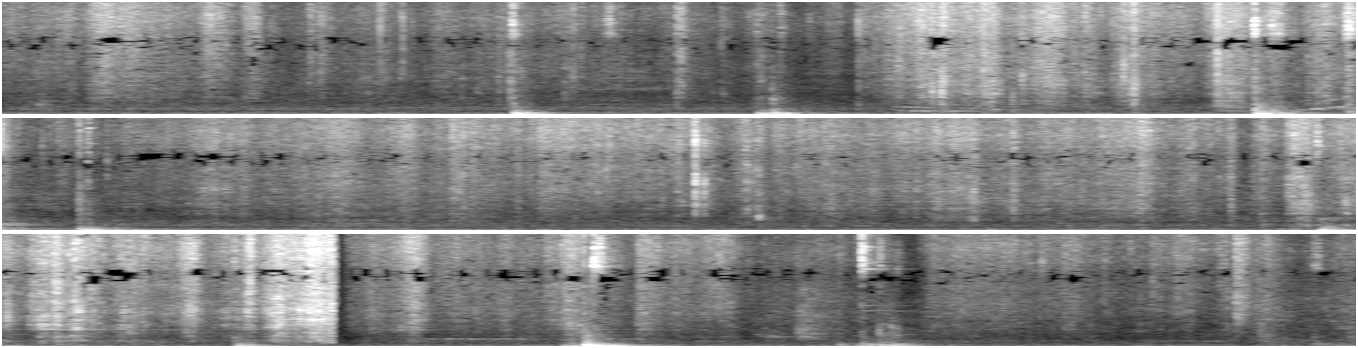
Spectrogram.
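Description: Kitchen handling at the stove: about eight short knocks and clunks of cookware, spread out, over a steady low hiss.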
